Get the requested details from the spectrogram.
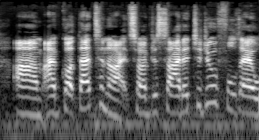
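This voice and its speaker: This woman speaks with an Australian accent. Her pace is very fast. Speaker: professional sprinter and vlogger. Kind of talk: vlog talking to camera.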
